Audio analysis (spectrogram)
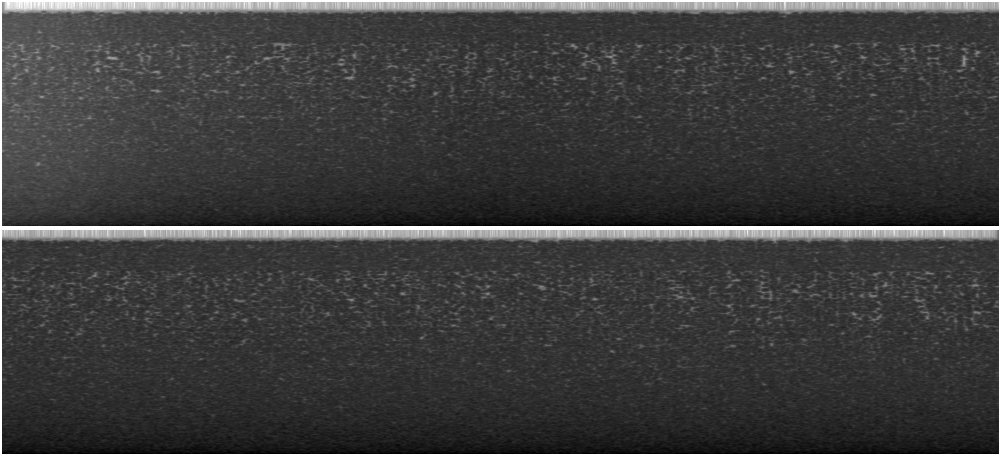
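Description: Steady pink noise fills the whole stretch, a smooth, even hiss with a softer top end than white noise, fading in briefly at the start and then holding constant with no voices.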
